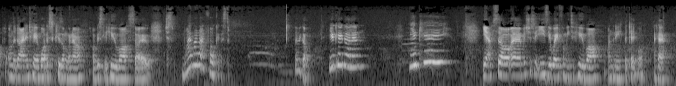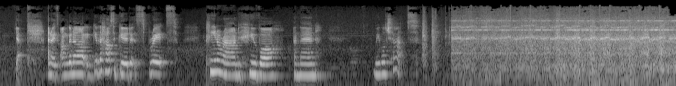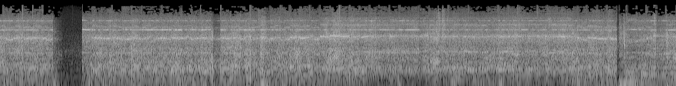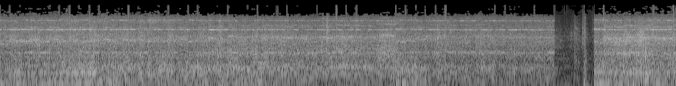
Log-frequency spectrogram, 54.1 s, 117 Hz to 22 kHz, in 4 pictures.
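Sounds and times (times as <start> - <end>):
stick vacuum cleaner whining: 22.0 - 54.0.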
